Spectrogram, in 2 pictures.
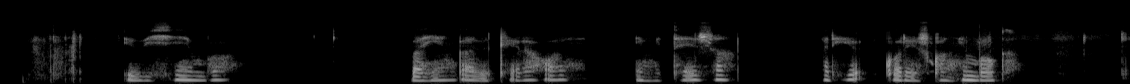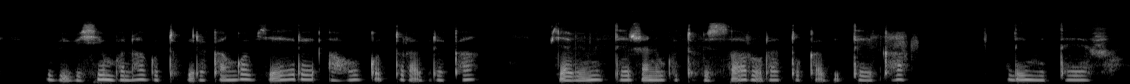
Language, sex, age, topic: Kinyarwanda, female, 18-24, agriculture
